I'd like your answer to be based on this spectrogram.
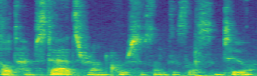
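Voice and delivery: whispered, reading code to himself; whispering. Real, not acted. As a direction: murmur it under your breath. Reading code under breath.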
